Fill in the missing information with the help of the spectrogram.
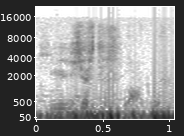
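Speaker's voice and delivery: rough attempt at South African accent. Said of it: "That was my South African accent".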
